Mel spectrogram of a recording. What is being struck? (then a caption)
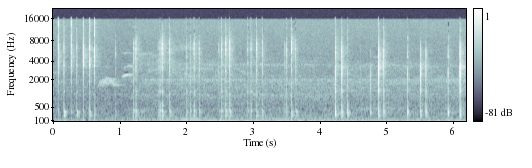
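Plastic pump bottle with liquid. Long nails tap quickly and irregularly on the pump top and body of a pink 175 ml plastic nail polish remover pump bottle filled with liquid. Each tap is a short, bright, dry click with almost no ring, heard over a steady low hum.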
